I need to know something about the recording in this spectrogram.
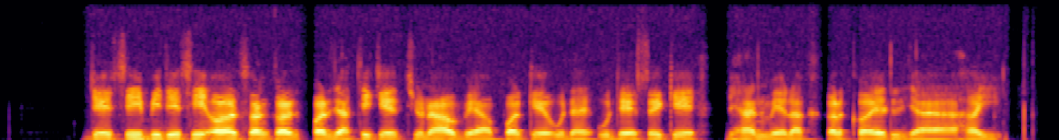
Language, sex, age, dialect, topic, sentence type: Magahi, male, 18-24, Western, agriculture, statement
